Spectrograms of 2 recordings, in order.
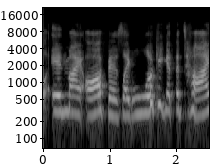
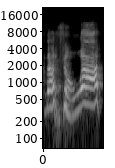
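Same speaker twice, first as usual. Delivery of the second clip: repeated, louder and punchier; louder emphatic; 5 semitones higher, 7 dB louder, slower than usual. Pretend. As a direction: belt it out the second time. Repeated song quote louder.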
